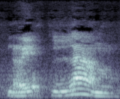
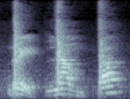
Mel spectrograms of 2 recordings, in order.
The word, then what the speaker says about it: relámpago: Relámpago. Tengo 4 sílabas, independiente de eso. Relámpago. ¿Dónde cargo la voz? En la sílaba lam.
